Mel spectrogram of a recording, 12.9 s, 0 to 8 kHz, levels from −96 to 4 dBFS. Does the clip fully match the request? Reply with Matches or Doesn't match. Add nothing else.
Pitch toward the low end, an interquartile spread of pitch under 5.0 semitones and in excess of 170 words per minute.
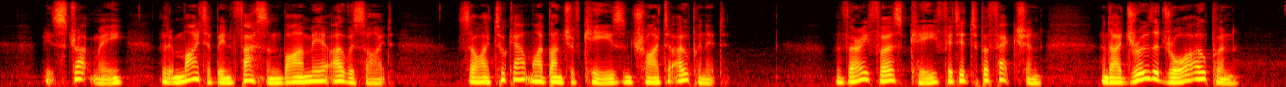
Doesn't match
